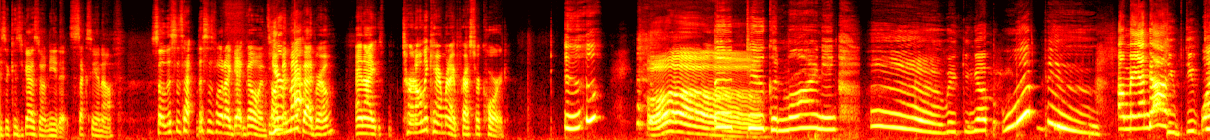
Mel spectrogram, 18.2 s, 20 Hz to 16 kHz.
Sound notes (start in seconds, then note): 8.5 high-pitched, girly voice; 10.3 high-pitched voice; 12.9 yawns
